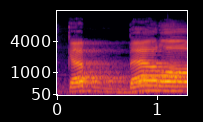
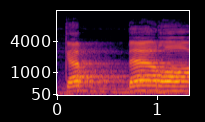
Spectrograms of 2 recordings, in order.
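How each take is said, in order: No difference in how they are said.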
